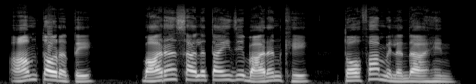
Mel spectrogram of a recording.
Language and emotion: Sindhi, neutral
